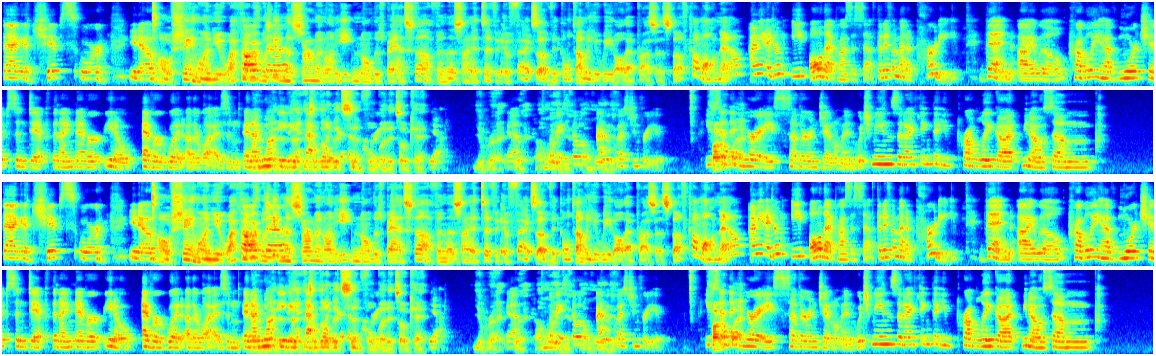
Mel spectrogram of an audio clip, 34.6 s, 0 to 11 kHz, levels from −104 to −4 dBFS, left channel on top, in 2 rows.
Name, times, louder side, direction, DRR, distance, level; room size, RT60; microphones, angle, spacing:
voice 1, 0.0-2.3 3.6-4.3 11.2-22.2 23.7-23.8 24.8-25.0 25.5-27.1 27.8-33.8, right 2 dB, 60° right, 2 dB, 1.1 m, -28 dB
voice 2, 2.3-11.1 21.0-23.6 24.4-26.6 27.9-28.4, right 3 dB, 75° right, 2 dB, 0.6 m, -30 dB
4.7 x 2.8 x 2.8 m, 0.38 s
head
